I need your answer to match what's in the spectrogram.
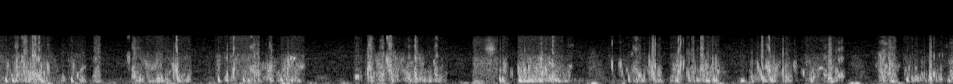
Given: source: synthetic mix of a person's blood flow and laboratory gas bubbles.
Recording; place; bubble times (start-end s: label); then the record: Doppler ultrasound of blood flow; subclavian vein
0.00-0.54 s: bubbles
0.60-0.88 s: bubbles
0.92-1.03 s: bubbles
1.26-1.93 s: bubbles
2.15-3.06 s: bubbles
3.53-4.48 s: bubbles
4.72-5.16 s: bubbles
5.18-5.78 s: bubbles
6.08-6.65 s: bubbles
6.69-7.22 s: bubbles
7.39-8.46 s: bubbles
8.74-9.00 s: bubbles
9.03-9.54 s: bubbles
From the record:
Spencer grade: 4 (maximum detectable bubble signal sounding continuously throughout systole and diastole of every cardiac period, and overriding the amplitude of the normal cardiac signals); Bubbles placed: anywhere in the cardiac cycle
